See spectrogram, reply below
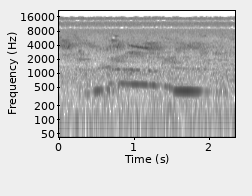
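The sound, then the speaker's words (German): A dog in front of a house howls like a little wolf in a long, wavering, fairly high-pitched tone that rises and swells louder toward the end, over a steady low background hum. “Der hört uns vor dem Haus und jault wie ein kleiner Wolf.”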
